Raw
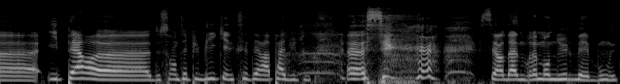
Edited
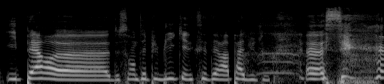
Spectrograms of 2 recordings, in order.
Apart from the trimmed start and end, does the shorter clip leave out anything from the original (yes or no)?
no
